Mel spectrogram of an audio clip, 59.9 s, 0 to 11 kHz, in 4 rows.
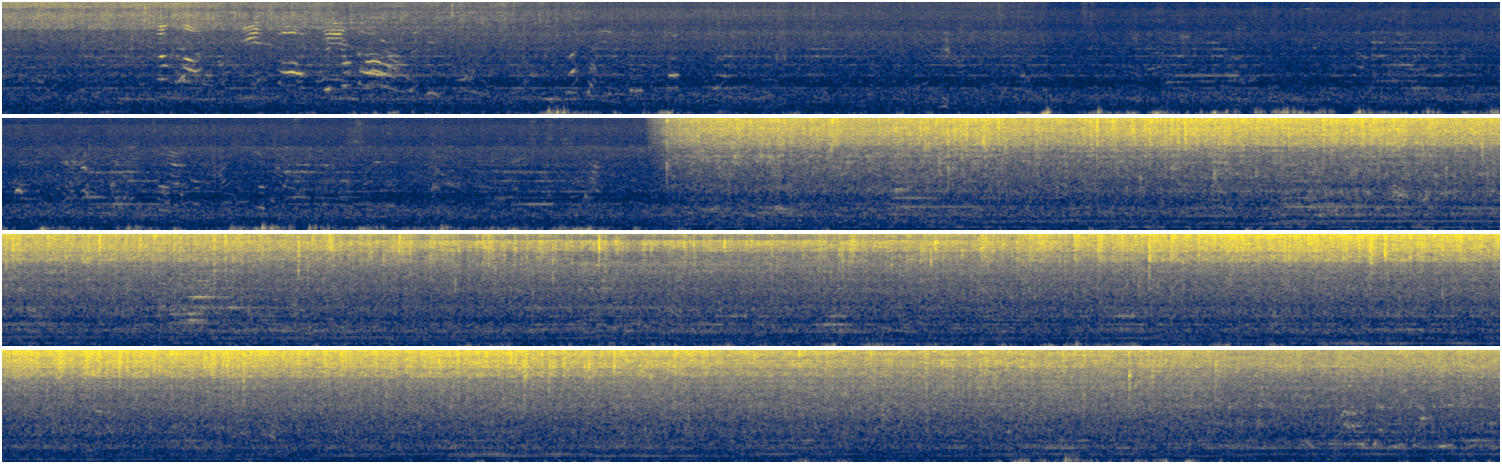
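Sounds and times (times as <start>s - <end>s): falling splashing water: 0.0s - 6.1s, 21.4s - 59.9s
faint voices: 0.0s - 59.9s.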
